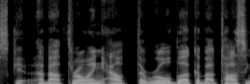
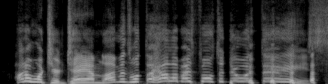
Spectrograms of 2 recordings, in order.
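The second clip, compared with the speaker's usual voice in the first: shrill, high, loud, furious tirade climbing in pitch; 5 dB louder than usual. Repeating the line after being told to get mad. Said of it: "Get mad".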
